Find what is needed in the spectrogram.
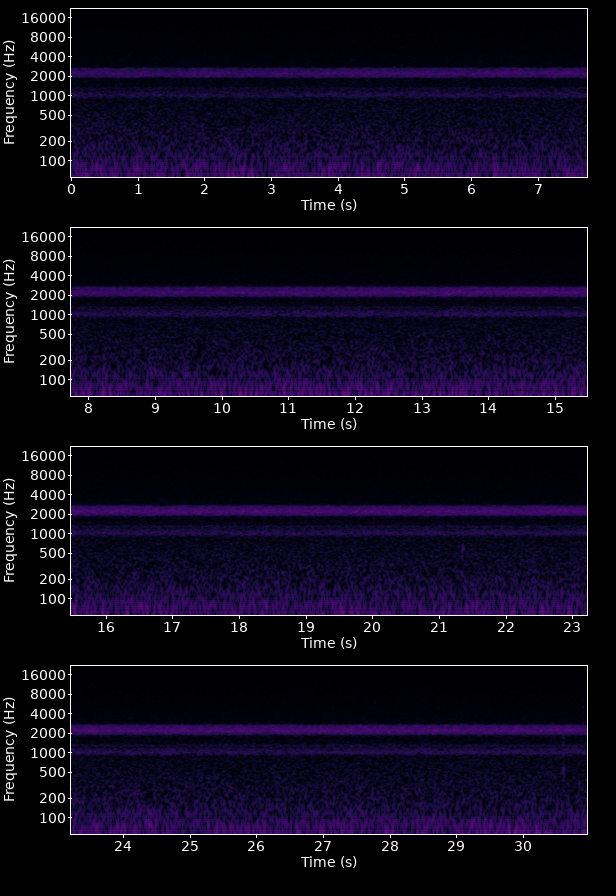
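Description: Near silence with a faint, steady, unchanging chorus of night insects.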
